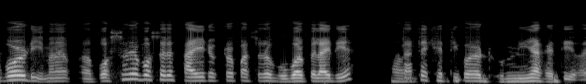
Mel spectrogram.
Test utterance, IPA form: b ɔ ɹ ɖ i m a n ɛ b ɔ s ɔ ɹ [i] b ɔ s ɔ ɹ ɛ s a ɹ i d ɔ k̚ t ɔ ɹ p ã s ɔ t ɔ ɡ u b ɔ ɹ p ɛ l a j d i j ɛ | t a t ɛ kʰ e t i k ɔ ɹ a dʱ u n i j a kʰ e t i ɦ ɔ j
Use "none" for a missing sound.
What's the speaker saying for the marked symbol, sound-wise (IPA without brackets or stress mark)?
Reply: ɛ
